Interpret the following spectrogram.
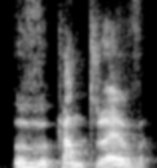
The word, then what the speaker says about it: Cantref: Cantref, that's how you say it, isn't it? Cantrev. Oh, yeah, because the single F.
